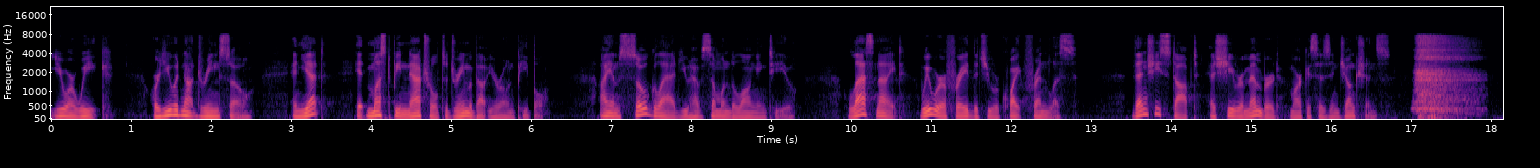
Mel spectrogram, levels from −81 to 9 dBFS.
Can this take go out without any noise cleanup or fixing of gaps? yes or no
no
